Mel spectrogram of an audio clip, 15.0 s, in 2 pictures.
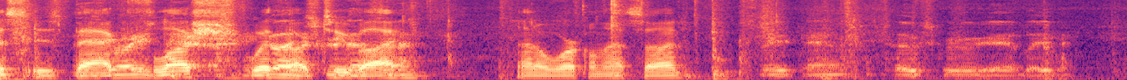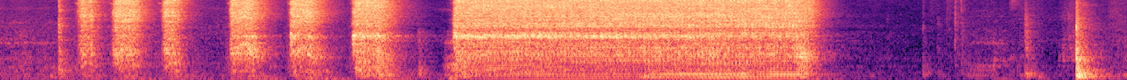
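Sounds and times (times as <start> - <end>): power drill driving screw: 8.0 - 13.1.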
